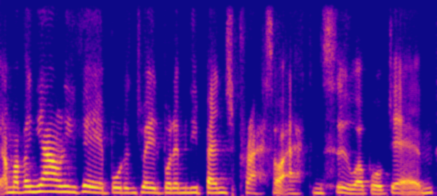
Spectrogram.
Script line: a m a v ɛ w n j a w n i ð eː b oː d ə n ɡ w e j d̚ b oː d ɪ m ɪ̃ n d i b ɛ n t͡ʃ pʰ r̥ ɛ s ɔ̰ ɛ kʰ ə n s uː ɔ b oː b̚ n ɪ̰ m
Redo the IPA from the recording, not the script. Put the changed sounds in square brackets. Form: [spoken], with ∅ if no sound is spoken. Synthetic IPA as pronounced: a m a v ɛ [∅] n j a w n i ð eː b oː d ə n [d] w e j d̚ b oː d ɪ m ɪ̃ n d i b ɛ n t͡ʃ pʰ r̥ ɛ s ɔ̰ ɛ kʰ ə n s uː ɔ b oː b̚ [d] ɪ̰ m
